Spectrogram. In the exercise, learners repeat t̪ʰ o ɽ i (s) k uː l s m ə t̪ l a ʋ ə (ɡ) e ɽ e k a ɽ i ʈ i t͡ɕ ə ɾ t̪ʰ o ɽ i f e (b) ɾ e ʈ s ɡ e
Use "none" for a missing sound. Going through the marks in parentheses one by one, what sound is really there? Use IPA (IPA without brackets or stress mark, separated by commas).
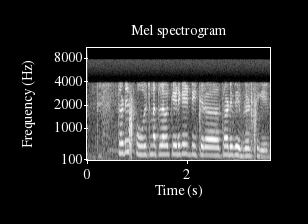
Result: s, k, b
